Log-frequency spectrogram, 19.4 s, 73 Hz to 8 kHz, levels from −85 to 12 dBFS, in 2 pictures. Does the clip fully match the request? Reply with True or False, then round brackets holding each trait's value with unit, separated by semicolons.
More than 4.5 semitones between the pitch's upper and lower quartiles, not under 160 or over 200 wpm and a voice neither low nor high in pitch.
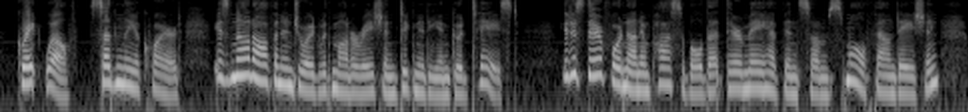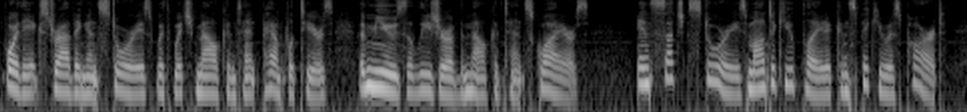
False (5.6 semitones; 150 wpm; 180 Hz)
